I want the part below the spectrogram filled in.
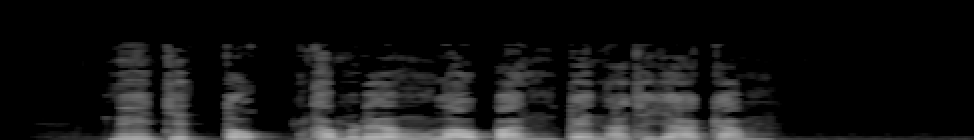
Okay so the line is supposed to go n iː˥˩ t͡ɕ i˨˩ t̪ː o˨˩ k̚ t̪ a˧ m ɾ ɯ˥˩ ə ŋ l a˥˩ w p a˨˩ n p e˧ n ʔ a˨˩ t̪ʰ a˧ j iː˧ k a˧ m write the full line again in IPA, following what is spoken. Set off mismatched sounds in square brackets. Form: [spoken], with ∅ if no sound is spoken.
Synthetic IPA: n iː˥˩ t͡ɕ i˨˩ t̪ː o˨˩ k̚ [t̪ʰ] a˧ m ɾ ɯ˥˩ ə ŋ l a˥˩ w p a˨˩ n p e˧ n ʔ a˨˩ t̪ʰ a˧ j [aː˧] k a˧ m

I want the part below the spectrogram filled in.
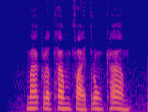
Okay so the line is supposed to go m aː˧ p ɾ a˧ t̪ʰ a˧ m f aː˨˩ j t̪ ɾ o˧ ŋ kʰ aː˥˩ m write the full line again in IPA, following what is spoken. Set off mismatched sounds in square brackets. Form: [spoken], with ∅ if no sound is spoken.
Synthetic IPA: m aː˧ [k] ɾ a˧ t̪ʰ a˧ m f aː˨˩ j t̪ ɾ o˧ ŋ kʰ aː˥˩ m

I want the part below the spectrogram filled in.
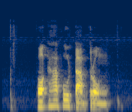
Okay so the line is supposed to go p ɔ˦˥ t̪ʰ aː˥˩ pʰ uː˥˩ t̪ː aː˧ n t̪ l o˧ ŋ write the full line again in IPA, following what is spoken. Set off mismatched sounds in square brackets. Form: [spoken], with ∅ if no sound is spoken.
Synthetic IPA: [pʰ] ɔ˦˥ t̪ʰ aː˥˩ pʰ uː˥˩ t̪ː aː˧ [m] t̪ [ɾ] o˧ ŋ

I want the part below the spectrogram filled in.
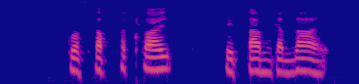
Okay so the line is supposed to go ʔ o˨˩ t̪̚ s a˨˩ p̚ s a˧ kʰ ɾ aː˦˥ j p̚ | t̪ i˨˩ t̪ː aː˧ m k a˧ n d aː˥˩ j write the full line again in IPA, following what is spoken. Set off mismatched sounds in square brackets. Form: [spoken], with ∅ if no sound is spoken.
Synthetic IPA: [k] o˨˩ t̪̚ s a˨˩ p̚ s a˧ kʰ ɾ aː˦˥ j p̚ | t̪ i˨˩ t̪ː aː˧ m k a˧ n d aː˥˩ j

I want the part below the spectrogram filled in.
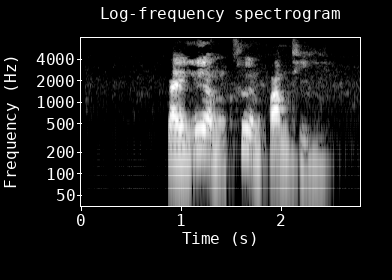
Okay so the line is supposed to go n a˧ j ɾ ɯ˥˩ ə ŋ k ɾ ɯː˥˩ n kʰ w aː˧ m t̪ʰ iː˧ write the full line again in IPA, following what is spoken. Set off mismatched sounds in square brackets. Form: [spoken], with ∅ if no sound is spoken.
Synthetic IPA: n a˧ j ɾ ɯ˥˩ ə ŋ [kʰ] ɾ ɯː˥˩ n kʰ w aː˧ m t̪ʰ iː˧

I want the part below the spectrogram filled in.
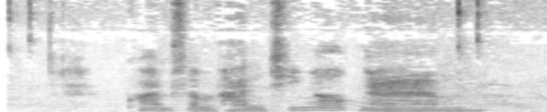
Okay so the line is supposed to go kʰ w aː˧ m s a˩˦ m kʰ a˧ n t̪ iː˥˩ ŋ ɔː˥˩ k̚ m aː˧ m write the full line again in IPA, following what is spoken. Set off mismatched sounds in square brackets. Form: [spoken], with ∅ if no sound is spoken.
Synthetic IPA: kʰ w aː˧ m s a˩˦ m [pʰ] a˧ n [t̪ʰ] iː˥˩ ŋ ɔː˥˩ k̚ [ŋ] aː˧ m

